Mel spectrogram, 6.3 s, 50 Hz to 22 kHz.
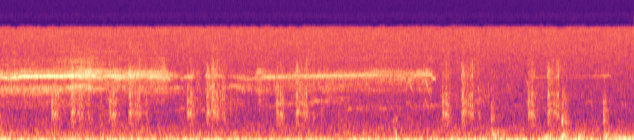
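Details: Begging Little owl chicks, a fluffy pair newly left the nest, being fed in the evening at Kalmthout, 11 June 2022, food shared unequally; two long harsh wheezing hisses, then a burst of quick clicking, low background hum.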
